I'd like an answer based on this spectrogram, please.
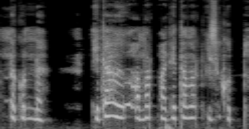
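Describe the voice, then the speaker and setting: Her pitch is extremely high for a woman, and the sound is dry and close with no echo. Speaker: gaming streamer. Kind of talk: gameplay commentary. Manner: animated.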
